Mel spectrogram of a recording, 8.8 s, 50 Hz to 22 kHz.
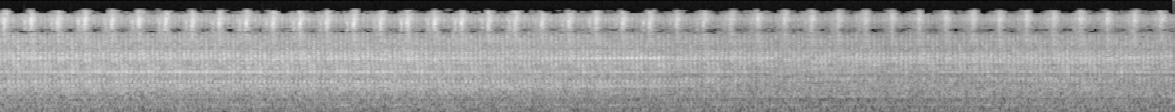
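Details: Cummins ISX15 diesel idling: steady chuffing pulse about two and a half per second over running noise, compression leaking into the exhaust from internal engine failure.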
